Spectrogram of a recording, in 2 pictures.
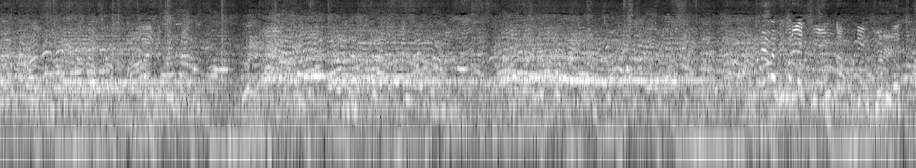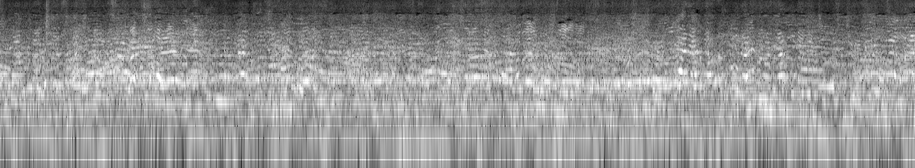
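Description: A dense crowd of men and women talks and calls out all around, close by.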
